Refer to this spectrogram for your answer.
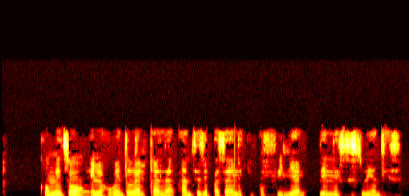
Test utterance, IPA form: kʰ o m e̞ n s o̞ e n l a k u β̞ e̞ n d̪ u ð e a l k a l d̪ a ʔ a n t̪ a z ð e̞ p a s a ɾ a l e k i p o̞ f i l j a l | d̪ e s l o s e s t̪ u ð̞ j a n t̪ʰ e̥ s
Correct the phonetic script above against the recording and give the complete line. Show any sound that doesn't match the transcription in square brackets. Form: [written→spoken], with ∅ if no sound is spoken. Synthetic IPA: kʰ o m e̞ n s o̞ e n l a [k→x] u β̞ e̞ n [d̪→t̪] u ð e a l k a l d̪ a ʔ a n t̪ [a→e] z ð e̞ p a s a ɾ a l e k i p o̞ f i l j a l | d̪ e [s→∅] l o s e s t̪ u ð̞ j a n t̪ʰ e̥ s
